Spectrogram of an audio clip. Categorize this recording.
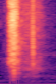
Sound effects > Other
